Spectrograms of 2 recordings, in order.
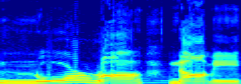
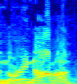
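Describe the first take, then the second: First: The name ends with an 'ee' sound. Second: The name ends with an 'ah' sound. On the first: The speaker calls it right. "it's supposed to be Nora Nami" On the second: The speaker calls it wrong. "I said Nori Nama"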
